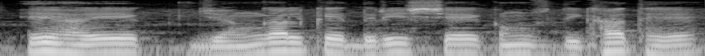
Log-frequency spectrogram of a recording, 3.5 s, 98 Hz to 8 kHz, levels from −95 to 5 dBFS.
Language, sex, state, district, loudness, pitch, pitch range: Hindi, male, Chhattisgarh, Bilaspur, -16 LUFS, 125 Hz, 115-135 Hz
